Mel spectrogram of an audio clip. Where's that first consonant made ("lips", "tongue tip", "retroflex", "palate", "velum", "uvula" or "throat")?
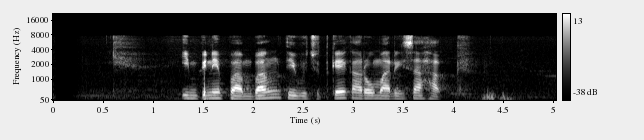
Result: throat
